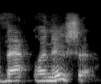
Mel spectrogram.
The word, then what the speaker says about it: Vatlanusa: District of Columbia that I call Vatlanusa, rhymes with Medusa. Vatican, London, USA. Okay.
